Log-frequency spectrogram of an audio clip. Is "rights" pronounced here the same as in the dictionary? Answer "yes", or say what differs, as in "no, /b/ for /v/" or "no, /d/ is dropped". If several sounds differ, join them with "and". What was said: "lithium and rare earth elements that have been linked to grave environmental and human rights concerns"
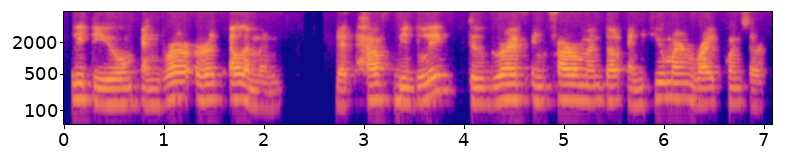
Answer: no, /s/ is dropped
